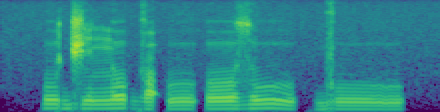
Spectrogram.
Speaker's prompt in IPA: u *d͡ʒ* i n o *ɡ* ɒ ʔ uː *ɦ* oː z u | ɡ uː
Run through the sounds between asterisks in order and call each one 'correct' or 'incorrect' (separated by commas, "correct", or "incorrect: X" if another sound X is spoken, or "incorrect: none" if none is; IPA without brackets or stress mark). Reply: correct, correct, incorrect: ʔ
